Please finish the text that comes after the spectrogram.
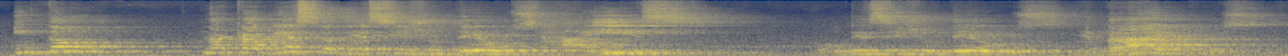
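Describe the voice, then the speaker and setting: A man's voice: high-pitched, expressive, takes it slowly, a bit bright. A Brazilian man preaching as a pastor, explaining a Bible passage in a didactic, emphatic way with rhetorical questions and repeated points. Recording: echoey hall, distant mic, faint noise.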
